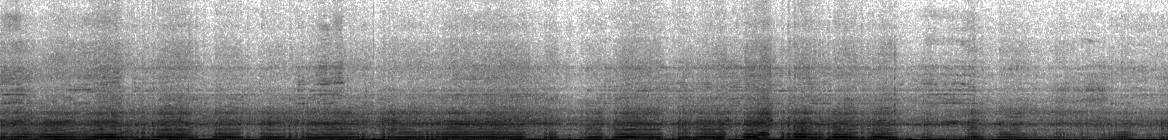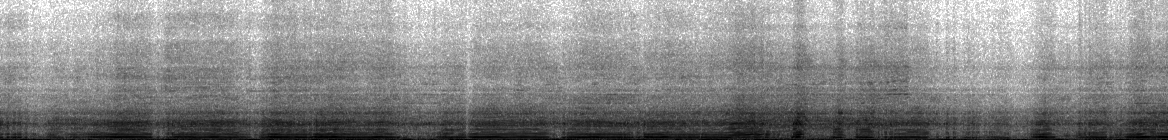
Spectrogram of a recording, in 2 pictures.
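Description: Dirt bike engine revving up and down over and over as the rider works the throttle and gears on a trail, with a steady low rumble of wind on the helmet microphone.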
